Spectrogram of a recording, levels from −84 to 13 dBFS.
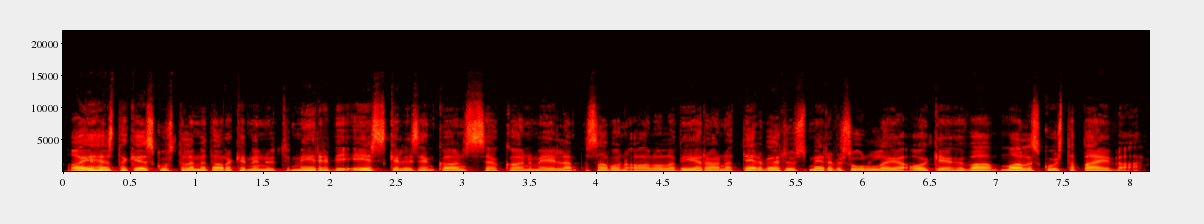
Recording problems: none

